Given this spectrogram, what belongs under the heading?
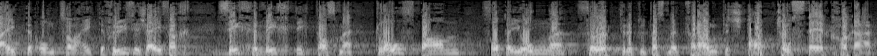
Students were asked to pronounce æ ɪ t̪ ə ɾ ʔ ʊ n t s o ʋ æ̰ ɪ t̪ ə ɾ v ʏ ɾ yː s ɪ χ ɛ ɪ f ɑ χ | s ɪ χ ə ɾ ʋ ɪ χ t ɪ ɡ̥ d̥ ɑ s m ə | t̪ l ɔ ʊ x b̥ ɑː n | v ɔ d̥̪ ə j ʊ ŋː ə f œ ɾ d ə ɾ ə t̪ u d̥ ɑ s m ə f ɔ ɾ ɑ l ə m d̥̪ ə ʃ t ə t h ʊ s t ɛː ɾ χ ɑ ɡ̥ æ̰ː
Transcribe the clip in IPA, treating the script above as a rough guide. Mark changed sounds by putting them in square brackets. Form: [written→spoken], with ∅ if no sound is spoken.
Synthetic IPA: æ ɪ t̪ ə ɾ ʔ ʊ n t s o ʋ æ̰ ɪ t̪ ə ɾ [v→f] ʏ ɾ yː s ɪ [χ→ʃ] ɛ ɪ f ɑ χ | s ɪ χ ə ɾ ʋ ɪ χ t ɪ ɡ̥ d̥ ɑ s m ə | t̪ l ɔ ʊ [x→f] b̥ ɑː n | [v→f] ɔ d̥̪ ə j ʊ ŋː ə f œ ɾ d ə ɾ ə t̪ u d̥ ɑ s m ə f ɔ ɾ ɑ l ə m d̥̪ ə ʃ t [ə→ɑ] t [h→ʃ] ʊ s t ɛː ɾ χ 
